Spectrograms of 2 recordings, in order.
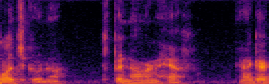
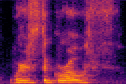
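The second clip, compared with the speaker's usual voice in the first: slow, higher mock demand, Where's the growth drawn out; mock pushy coach; 7 semitones higher, much slower than usual. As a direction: slowly needle them with Where's the growth. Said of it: "I'm not gonna then say, like".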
